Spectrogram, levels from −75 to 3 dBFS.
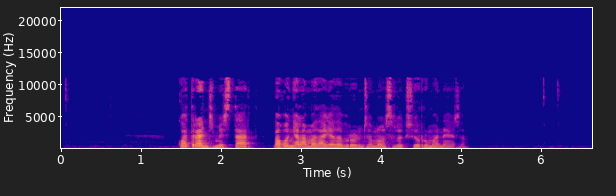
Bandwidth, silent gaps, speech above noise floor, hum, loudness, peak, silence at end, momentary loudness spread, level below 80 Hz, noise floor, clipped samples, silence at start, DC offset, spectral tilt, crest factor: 11.5 kHz; none; 44 dB; none; -25 LUFS; -2 dBFS; 1.55 s; 11 LU; -70 dBFS; -69 dBFS; under 0.1%; 1.45 s; under 0.1%; -4.5 dB/octave; 24 dB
